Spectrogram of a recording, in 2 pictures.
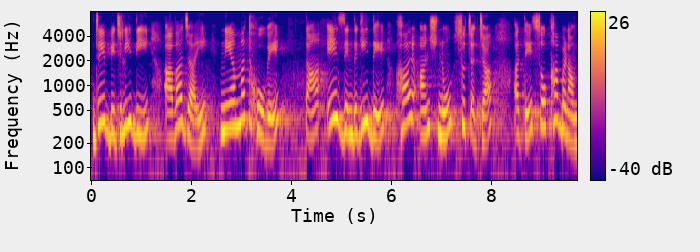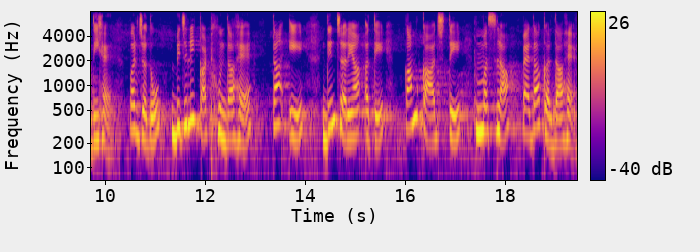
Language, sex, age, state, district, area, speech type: Punjabi, female, 18-30, Punjab, Jalandhar, urban, spontaneous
